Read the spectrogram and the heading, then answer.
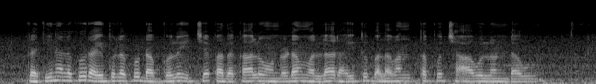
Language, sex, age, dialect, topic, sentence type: Telugu, male, 18-24, Utterandhra, agriculture, statement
